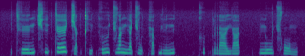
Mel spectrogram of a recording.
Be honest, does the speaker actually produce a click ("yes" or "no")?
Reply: no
